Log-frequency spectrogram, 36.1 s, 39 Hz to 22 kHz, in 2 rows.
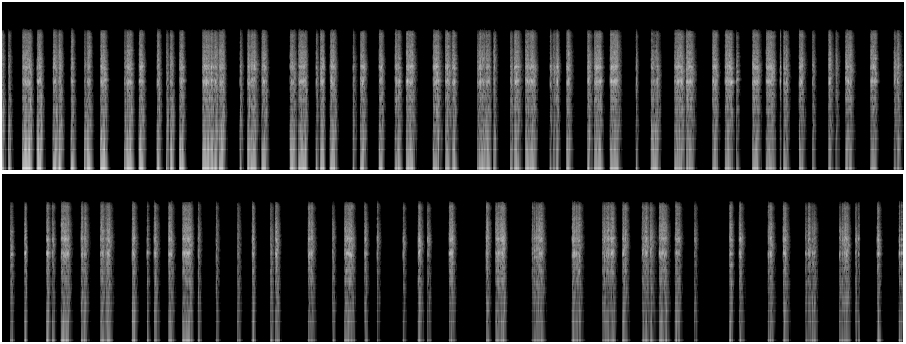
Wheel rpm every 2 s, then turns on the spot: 160, 160, 160, 160, 160, 140, 140, 150, 160, 160, 160, 160, 150, 160, 160, 150, 150, 150.
none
